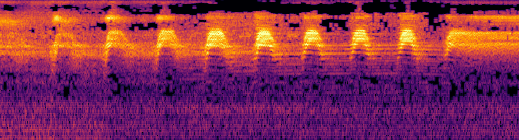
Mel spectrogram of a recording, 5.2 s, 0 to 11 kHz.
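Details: A cicada singing on a tree at very close range in July 2018 in Seoul, South Korea, gives a loud, hissing drone that swells in rhythmic pulses about twice a second.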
